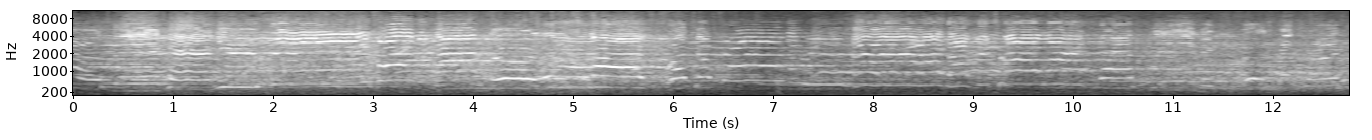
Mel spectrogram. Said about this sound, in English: As you can tell, the crowd was booing her, but at least she was screaming it, but the tone was fairly close. I mean, it was very fast and all that.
